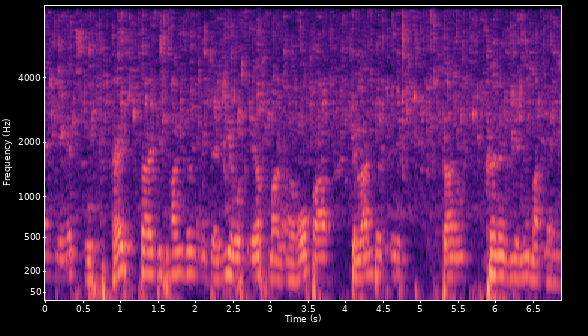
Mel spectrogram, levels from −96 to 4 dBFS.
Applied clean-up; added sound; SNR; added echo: classical method WPE with log-MMSE.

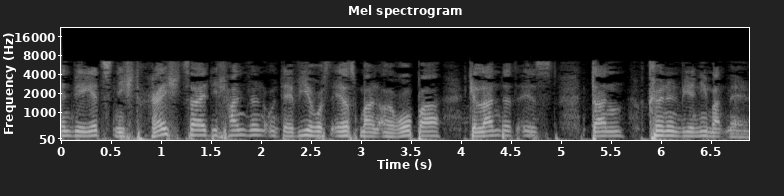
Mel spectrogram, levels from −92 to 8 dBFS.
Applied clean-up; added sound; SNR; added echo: none; none; none; none.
